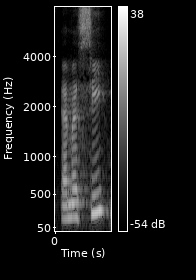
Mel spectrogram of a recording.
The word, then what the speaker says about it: MSc: और एमएससी, एमएससी, यम एस C, this is wrong. Correct pronunciation is एम एस।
